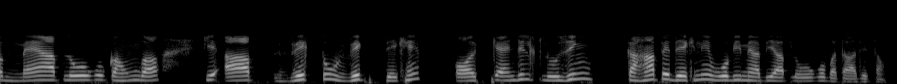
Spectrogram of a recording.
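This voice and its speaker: In this live online trading class, a man whose voice sits high takes viewer questions, explaining with patience and frequently making sure his audience keeps up. The sound is tinny and phone-like, with no echo.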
